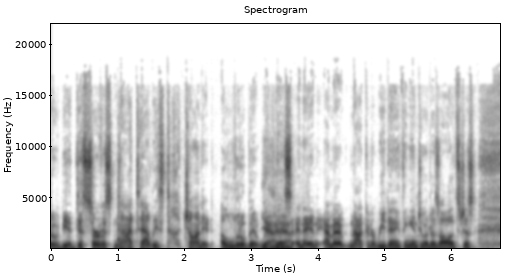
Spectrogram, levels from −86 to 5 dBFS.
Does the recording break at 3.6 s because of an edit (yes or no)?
no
